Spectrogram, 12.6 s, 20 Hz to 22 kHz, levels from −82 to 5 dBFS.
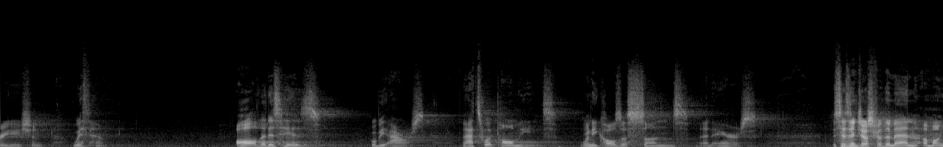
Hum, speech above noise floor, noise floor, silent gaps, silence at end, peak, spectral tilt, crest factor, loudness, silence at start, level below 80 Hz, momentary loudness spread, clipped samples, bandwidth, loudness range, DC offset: none; 33 dB; -62 dBFS; none; 0 s; -4 dBFS; -3 dB/octave; 26 dB; -28 LUFS; 0 s; -66 dBFS; 21 LU; under 0.1%; 15 kHz; 9 LU; under 0.1%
